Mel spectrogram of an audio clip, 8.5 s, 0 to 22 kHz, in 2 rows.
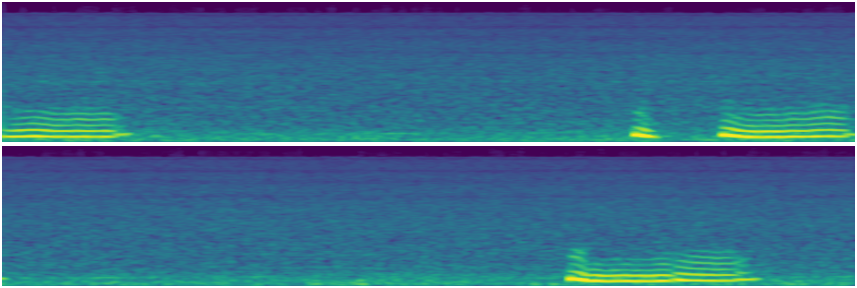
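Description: Intermittent humming, tonal snores from a sleeping cat, about 17 a minute, with quiet gaps between; ordinary harmless snoring.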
